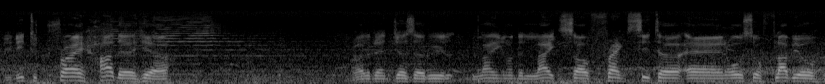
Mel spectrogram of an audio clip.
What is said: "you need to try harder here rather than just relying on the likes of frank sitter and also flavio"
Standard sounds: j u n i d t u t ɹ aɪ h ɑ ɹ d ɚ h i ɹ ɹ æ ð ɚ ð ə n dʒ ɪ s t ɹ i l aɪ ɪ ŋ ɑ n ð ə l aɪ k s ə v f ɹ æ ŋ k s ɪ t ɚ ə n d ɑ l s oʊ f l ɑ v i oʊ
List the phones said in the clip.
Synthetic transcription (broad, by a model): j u n i d t u t ɹ aɪ h ɑ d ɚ h i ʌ ɹ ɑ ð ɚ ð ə n dʒ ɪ s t ɹ i l aɪ ɪ ŋ ɑ n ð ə l aɪ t s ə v f ɹ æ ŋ k s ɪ t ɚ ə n ɑ l s oʊ f l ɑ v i oʊ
